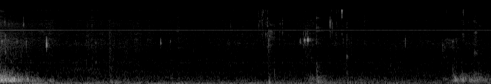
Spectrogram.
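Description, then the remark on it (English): Quiet mouth sounds of someone tasting an oyster and sipping wine, with soft wet smacks and small clicks, a low murmur at the start and end, and no talking. “Now do I take a sip of the wine? Yeah, let's have a little wine.”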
